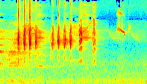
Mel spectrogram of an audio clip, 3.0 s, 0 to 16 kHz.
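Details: Nestling Streak-eared Bulbuls aged nine days, Ubon Ratchathani, Thailand, 11 April 2023: two rapid runs of bright, scratchy chirps, about four to five notes each, followed by a thin high wavering whistle.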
